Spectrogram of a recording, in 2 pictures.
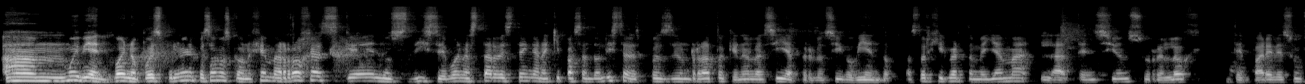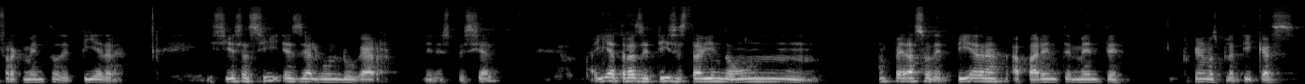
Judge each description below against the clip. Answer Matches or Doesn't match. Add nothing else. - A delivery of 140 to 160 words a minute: Doesn't match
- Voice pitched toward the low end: Doesn't match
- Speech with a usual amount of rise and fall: Doesn't match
